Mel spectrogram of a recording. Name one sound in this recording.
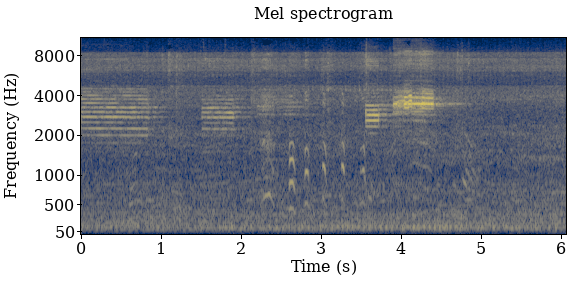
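A young woman laughs heartily close by.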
